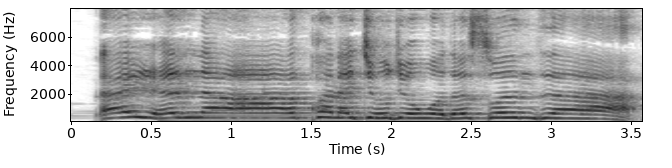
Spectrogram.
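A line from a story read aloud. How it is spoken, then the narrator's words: Frantic shouting, grandmother. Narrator (Chinese): 奶奶急了，大叫起来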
